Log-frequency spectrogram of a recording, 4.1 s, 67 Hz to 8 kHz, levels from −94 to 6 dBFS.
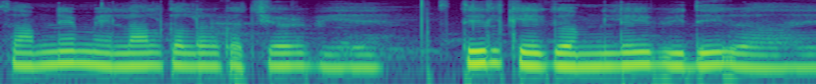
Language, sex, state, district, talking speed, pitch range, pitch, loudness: Hindi, female, Arunachal Pradesh, Papum Pare, 220 wpm, 190-205 Hz, 195 Hz, -16 LUFS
